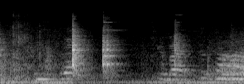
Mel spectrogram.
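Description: Clatter of things being handled on classroom desks: a few sharp knocks and clinks, three distinct hits in the second half, under faint voices.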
